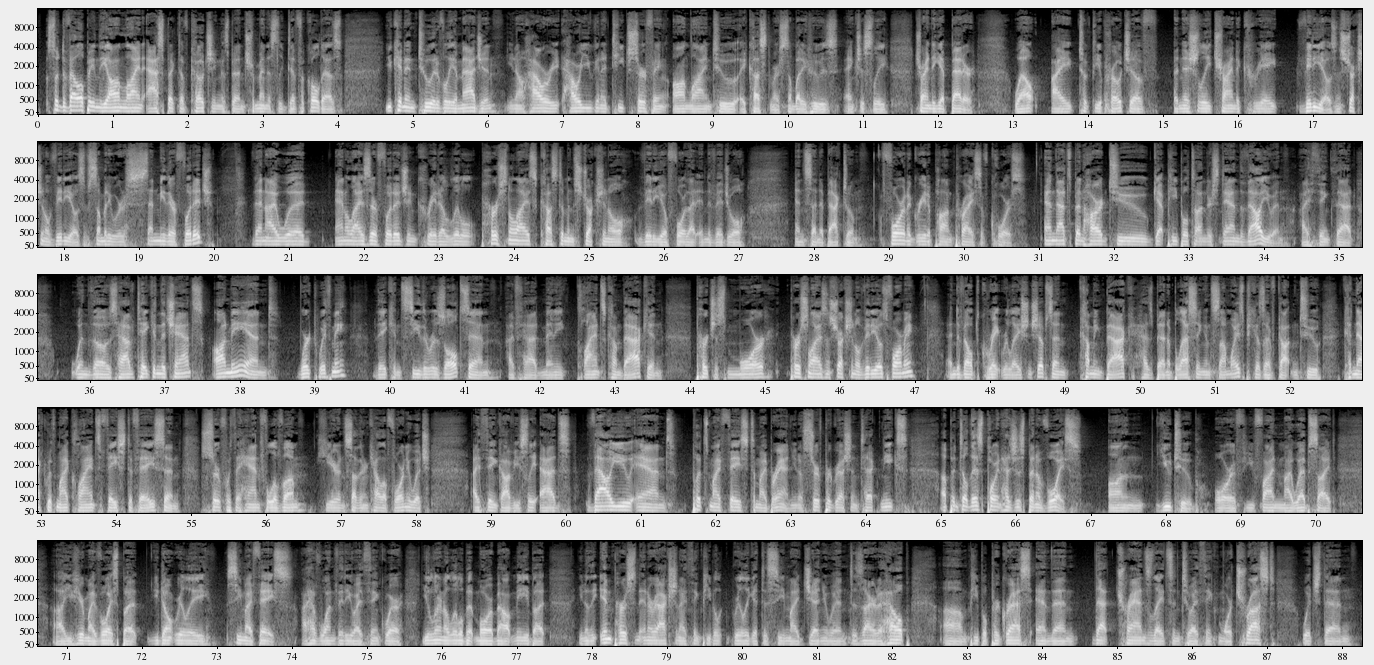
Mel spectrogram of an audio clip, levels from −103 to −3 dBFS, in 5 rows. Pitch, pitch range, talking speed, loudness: 100 Hz, 95-110 Hz, 180 wpm, -19 LUFS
